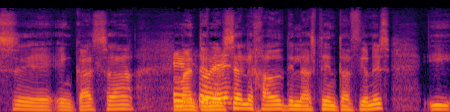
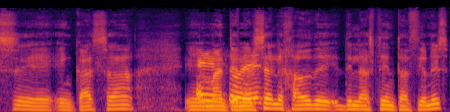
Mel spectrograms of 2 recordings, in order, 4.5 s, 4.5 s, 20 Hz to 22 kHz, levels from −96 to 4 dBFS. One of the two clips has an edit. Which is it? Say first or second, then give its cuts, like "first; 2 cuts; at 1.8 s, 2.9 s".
first; 2 cuts; at 1.7 s, 2.8 s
